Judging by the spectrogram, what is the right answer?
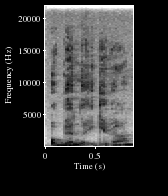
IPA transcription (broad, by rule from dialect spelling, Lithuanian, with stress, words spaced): oː bʲɛdˈnɐɪ ɡʲiːˈʋʲæːnɐ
